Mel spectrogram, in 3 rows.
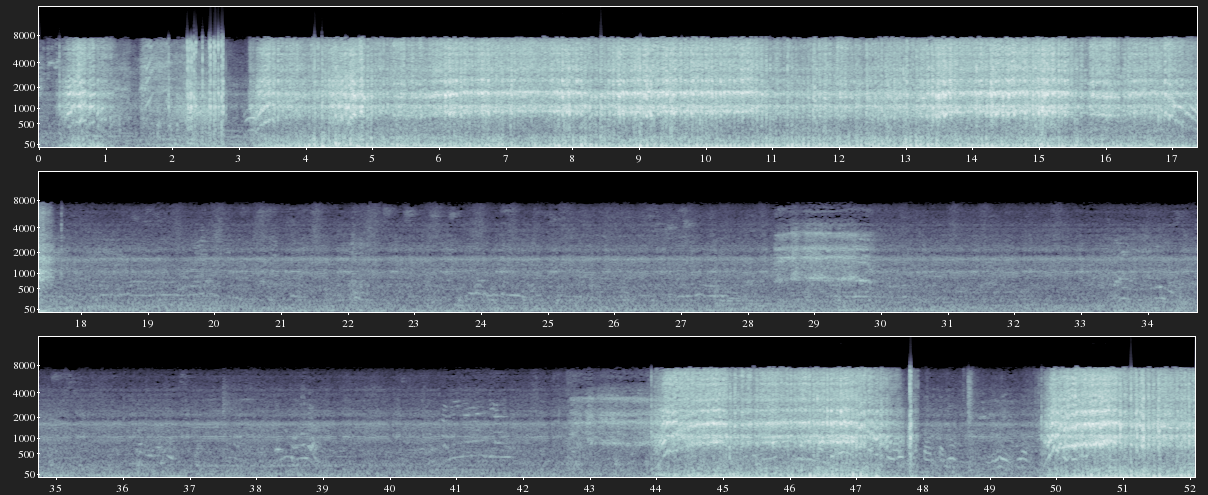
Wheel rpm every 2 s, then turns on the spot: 30, 40, 190, 230, 230, 230, 210, 230, 140, 0, 0, 0, 0, 0, 0, 0, 0, 0, 0, 0, 0, 0, 150, 160, 10, 170.
0-2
